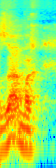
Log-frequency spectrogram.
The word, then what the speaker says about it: замах: сьогодні замах слово сказав Я кажу так мені там е-е наголос замах а потім мене пробило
